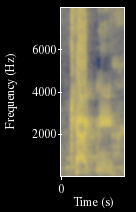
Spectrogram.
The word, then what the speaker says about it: Cagney: Cagney.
